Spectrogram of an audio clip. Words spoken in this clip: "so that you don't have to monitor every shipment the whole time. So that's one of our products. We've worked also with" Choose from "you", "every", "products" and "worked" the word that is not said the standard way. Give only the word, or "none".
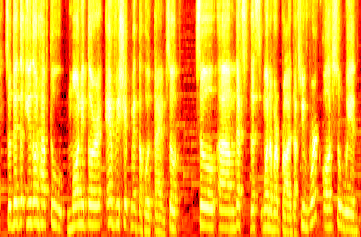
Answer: worked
